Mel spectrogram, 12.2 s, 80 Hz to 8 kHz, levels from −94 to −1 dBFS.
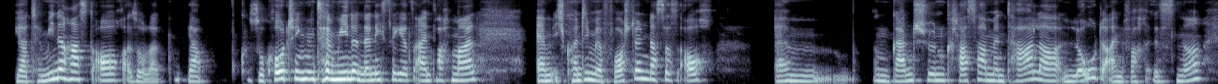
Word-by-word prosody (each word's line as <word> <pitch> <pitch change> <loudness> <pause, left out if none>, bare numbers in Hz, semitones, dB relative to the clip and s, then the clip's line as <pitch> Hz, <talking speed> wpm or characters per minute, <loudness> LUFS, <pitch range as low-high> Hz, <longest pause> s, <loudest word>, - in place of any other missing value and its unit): ja, 185 -2 -1
Termine 220 +11 +2
hast 255 -1 +1
auch 215 +1 0
also, 175 0 -6
oder, - - -8 0.2
ja, 180 -1 -5 0.4
so 210 -1 -5
Coaching-Termine 260 0 +7
nenne 220 0 +1
ich 235 0 -2
sie 235 - -4
jetzt 215 -1 -3
einfach 210 +1 -3
mal 220 +2 +1 0.6
ähm, 200 0 0
ich - - -5
könnte 210 +3 -1
mir 215 -5 +1
vorstellen 200 +9 0
dass 240 -1 -1
das 235 -1 -5
auch, 215 -4 -2 0.6
ähm, 195 +8 -7 0.2
'n 195 -3 -6
ganz 195 +4 -1
schön 215 -1 -3
krasser 210 +3 -3
mentaler 200 +1 -2
Load 190 +12 -2
einfach 175 0 -6
ist, 175 0 -10
ne? 205 +8 -4
215 Hz, 160 wpm, -19 LUFS, 195-245 Hz, 0.6 s, Coaching-Termine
